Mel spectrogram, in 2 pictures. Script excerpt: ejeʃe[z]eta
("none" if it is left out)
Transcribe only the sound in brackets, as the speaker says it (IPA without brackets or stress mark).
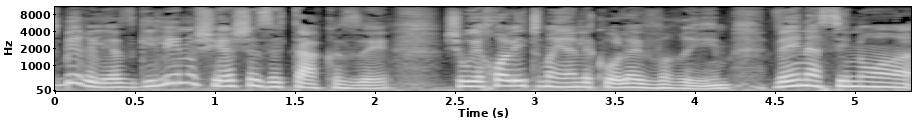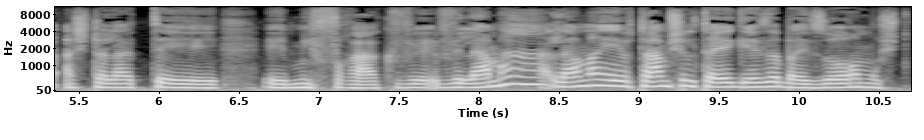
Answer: z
